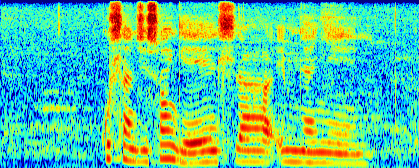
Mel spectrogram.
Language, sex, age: South Ndebele, female, 18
